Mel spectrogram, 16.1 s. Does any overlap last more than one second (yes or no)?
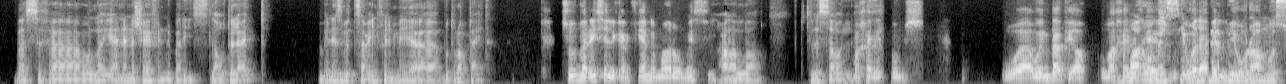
yes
